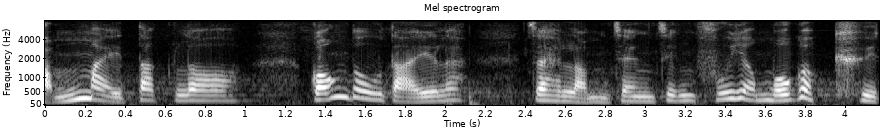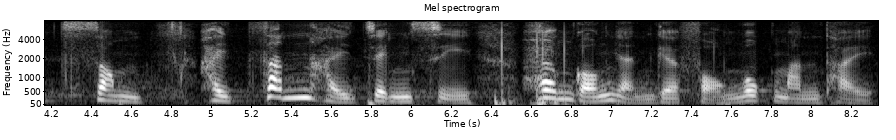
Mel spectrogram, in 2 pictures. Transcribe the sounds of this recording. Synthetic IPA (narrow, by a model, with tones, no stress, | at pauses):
ɐ˨˥mmɐ˨jt̪ɐ˥k̚lɔː˥ | kɔː˨˥ŋt̪o˧wt̪ɐ˨˥jlɛː˥ | t͡sɐ˨˧whɐ˨jlɐ˨˩mt͡sɛː˨ŋt͡sɪ˧ŋfuː˨˥jɐ˨˧wmo˨˧wkɔː˧kʰyː˧t̚sɐ˥mhɐ˨jt͡sɐ˥nhɐ˨jt͡sɪ˧ŋsiː˨˩hœː˥ŋkɔː˨˥ŋjɐ̰˨˩nkɛː˧fɔ̰ː˨˩ŋːʊ˥k̚mɐ˨nt̪ʰɐ˨˩j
